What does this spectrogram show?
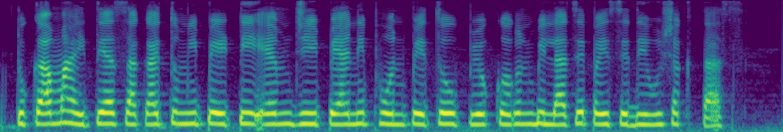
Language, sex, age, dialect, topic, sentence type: Marathi, female, 25-30, Southern Konkan, banking, statement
